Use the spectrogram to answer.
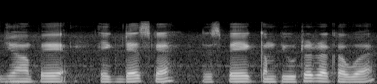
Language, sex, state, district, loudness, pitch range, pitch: Hindi, male, Chhattisgarh, Bilaspur, -17 LUFS, 125-135 Hz, 130 Hz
